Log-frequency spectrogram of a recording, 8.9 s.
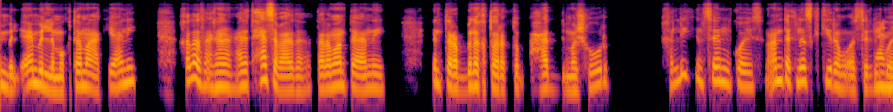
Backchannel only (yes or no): no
